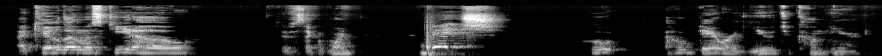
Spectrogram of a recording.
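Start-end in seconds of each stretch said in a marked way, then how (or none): 4.2-8.6 sassy, mean tone. Scolding a second mosquito that just showed up: sassy. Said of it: "I'm in a sassy mood right now".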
